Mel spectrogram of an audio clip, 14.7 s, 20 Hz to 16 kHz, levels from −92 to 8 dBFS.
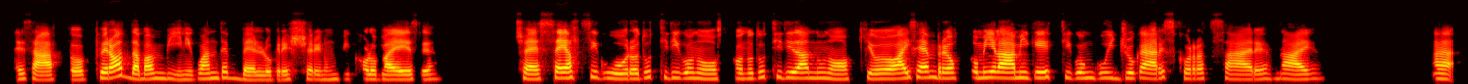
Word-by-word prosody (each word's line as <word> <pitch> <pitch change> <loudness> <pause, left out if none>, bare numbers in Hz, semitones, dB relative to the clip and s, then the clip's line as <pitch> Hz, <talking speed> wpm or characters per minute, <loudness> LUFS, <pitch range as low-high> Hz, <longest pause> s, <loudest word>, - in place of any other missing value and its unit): Esatto, 155 -2 0
però 215 +7 +6
da 180 -5 +3
bambini 180 -3 -1
quant'è 195 +5 -2
bello 150 -6 -2
crescere 165 +2 -5
in 160 - -10
un 165 +2 -12
piccolo 175 0 -5
paese, 165 +1 +1 0.7
cioè 175 -3 +2
sei 210 +4 +5
al 215 +1 +4
sicuro, 195 -5 -3
tutti 230 +2 -10
ti 215 0 -7
conoscono, 195 -1 -4
tutti 235 +3 -9
ti 220 - -8
danno 210 0 +3
un 210 - -6
occhio, 180 +1 -1
hai 200 +2 +5
sempre 225 -3 +1
8000 215 +1 +4
amichetti 220 +1 0
con 210 +1 -4
cui 210 0 -9
giocare 200 0 +1
e - - -15
scorrazzare, 190 -4 -3
dai. 180 0 0 1.1
Eh. 190 -2 +2
190 Hz, 140 wpm, -24 LUFS, 175-210 Hz, 1.1 s, però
